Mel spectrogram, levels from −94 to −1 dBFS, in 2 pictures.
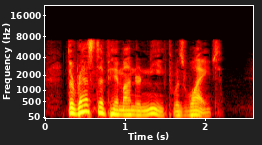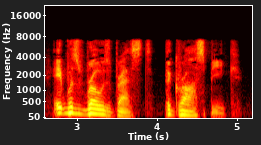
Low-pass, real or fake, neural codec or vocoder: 7.2 kHz; real; none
